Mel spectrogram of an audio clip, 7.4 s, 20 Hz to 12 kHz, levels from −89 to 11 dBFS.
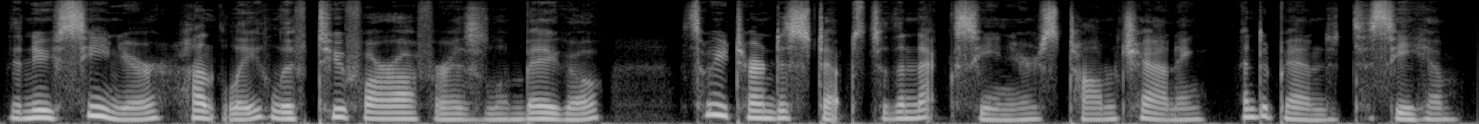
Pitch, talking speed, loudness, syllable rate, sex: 175 Hz, 220 wpm, -20 LUFS, 5.6 syllables/s, female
